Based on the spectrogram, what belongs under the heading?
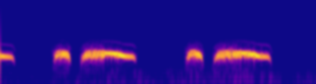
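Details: ["Spotted dove giving 'kích bổi' coos to stir other doves into calling: two phrases, each a short hoarse note then a drawn-out, wavering, gently falling coo, with a faint low rumble beneath."]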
